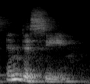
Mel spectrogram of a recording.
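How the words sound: The word is pronounced with English sounds. "But in English, it's indice"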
